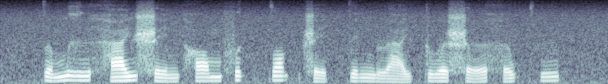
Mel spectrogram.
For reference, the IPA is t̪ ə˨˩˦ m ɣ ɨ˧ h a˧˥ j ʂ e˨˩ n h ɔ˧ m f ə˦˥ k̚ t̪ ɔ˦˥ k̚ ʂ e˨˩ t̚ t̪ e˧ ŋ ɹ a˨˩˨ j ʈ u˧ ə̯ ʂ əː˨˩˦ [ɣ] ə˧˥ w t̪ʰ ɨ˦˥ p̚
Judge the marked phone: incorrect: h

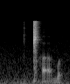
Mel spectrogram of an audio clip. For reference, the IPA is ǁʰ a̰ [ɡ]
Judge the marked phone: incorrect: b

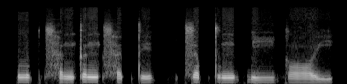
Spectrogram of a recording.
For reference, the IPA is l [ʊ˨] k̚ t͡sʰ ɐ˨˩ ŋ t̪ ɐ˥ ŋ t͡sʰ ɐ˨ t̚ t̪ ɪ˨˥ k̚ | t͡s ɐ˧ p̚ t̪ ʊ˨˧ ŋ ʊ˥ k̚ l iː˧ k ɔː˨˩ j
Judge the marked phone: incorrect: ʊ˧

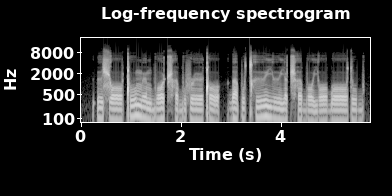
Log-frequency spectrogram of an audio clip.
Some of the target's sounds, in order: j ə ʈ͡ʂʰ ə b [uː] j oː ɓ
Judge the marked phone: incorrect: oː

